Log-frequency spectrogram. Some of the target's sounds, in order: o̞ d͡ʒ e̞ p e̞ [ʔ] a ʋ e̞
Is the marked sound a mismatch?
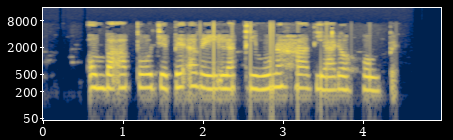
no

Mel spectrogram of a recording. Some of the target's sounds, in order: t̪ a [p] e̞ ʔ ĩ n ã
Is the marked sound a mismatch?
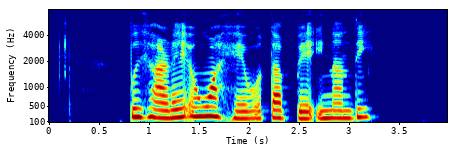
no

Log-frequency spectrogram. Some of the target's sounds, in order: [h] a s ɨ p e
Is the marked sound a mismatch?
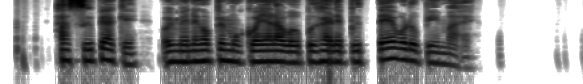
no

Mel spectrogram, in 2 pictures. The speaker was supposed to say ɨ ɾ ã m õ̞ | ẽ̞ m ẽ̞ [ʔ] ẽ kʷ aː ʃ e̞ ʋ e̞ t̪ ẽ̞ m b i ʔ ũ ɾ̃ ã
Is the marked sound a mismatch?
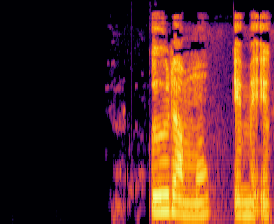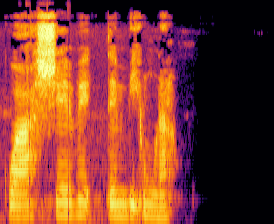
no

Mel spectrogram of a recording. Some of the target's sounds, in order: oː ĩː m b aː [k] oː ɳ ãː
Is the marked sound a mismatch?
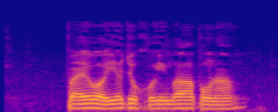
yes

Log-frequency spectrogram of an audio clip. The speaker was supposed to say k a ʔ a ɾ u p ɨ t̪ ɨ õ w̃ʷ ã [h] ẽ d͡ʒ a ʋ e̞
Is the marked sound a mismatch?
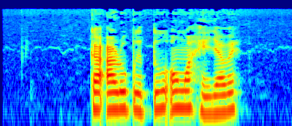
no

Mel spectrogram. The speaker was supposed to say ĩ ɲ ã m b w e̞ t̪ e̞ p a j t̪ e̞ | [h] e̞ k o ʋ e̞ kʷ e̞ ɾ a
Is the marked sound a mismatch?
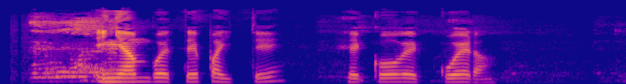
no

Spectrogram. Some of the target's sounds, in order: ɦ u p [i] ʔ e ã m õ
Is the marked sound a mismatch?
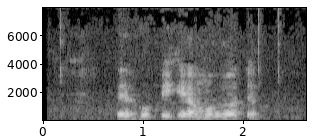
no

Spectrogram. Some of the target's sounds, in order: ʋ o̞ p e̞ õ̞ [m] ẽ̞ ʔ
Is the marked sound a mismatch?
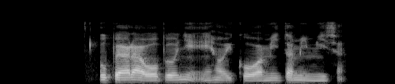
yes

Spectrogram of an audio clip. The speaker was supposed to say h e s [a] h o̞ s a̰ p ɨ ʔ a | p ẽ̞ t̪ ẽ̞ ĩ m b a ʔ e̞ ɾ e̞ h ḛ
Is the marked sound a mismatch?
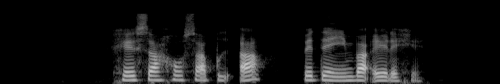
no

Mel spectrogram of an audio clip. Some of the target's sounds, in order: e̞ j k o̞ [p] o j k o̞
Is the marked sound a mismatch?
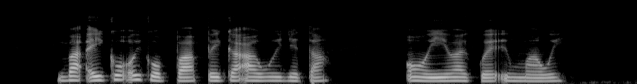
yes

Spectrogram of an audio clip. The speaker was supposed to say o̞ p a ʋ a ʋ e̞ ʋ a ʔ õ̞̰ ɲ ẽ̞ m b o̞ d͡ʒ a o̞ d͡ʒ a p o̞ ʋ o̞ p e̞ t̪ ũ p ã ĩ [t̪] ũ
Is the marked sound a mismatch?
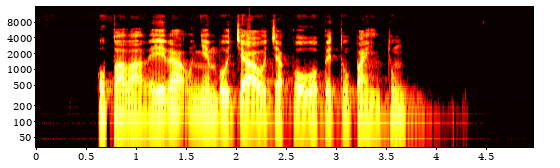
no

